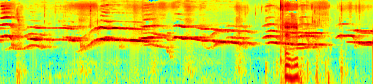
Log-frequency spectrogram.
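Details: Bernese Mountain Dog puppy just born, indoors: drawn-out high squealing whines sliding up and down, several overlapping, with a soft human voice speaking and a brief rustling thump near the end.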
